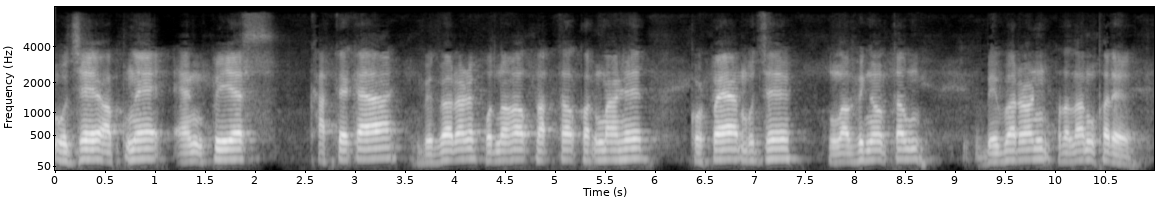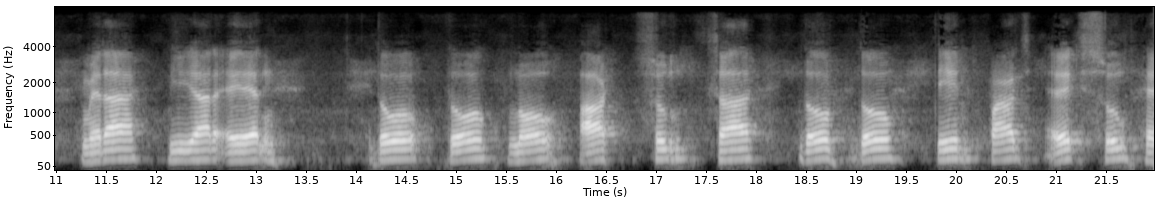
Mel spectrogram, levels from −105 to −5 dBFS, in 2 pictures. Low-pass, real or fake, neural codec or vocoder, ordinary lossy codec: 7.2 kHz; fake; codec, 24 kHz, 0.9 kbps, WavTokenizer, small release; AAC, 32 kbps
